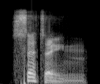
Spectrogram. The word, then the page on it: cetane: British English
